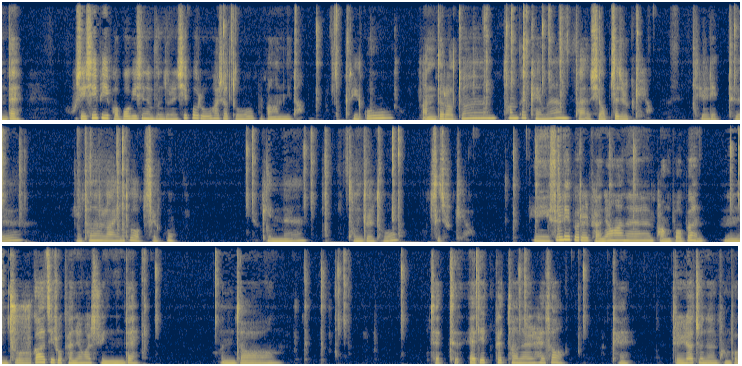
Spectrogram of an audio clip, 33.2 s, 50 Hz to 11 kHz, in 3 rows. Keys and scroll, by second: 4.5 space, 5.0 space, 7.1 a, 9.5 Delete, 12.8 Delete, 17.0 Delete, 24.1 a.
